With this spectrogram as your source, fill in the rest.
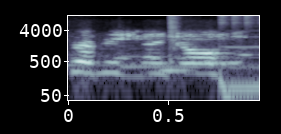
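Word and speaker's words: Derevyanchenko: I'm going to call him Derevyenchenko. I like Derevyenchenko.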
